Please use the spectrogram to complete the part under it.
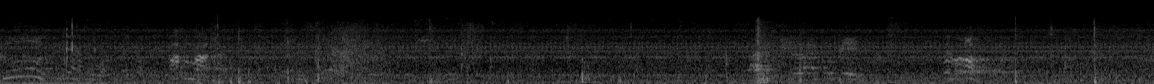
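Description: Men shout to each other outdoors during a football game.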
